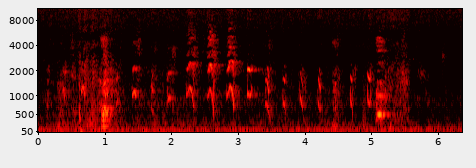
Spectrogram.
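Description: Newborn Yorkshire terrier puppy whimpering in its sleep: a run of short, high squeaks, each falling in pitch, about four a second, with a louder squeal about a second in and another near the end.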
